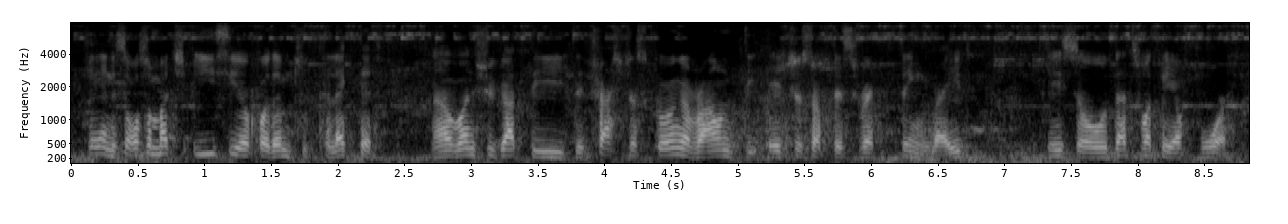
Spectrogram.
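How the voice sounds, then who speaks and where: Music plays in the background as the speaker moves at a fairly quick pace with ordinary pitch variation. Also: man, medium pitch for a man. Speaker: travel vlogger. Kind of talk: casual walking vlog commentary. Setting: outdoors.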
